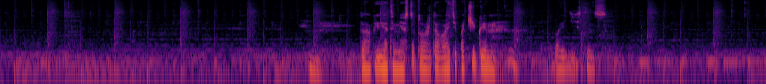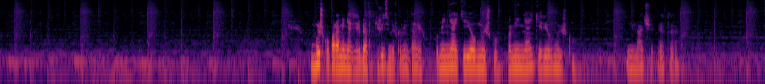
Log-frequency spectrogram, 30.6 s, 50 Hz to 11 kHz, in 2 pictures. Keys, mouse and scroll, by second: 2.3-3.0 shift+middle drag, 3.0 Tab, 3.4-4.6 shift+middle drag, 4.6 scroll down 1, 4.7-6.6 scroll up 5, 5.0 middle click, 5.5 shift+middle click, 6.0 middle click, 6.6 middle click, 7.4 click, 8.5 click, 9.4 click, 9.6 middle click, 10.0 a, 11.7 click, 11.9 middle click, 12.5 g, 16.5 scroll up 1, 16.6 scroll down 2, 16.9 Tab, 17.3 scroll down 1, 17.3 scroll up 1, 17.4 scroll down 1, 17.6 scroll up 1, 17.6-18.9 middle drag, 18.9 scroll down 1, 18.9 scroll up 1, 19.3-19.8 middle drag, 19.8 scroll down 1, 19.9 scroll up 1, 19.9-20.4 scroll down 2, 21.0-22.8 middle drag, 22.8 Tab, 23.8-28.1 shift+middle drag, 28.1 scroll up 2, 28.4 shift+middle click, 28.6 scroll down 1, 28.7 scroll up 1, 28.9 scroll down 1, 29.1-30.6 middle drag.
